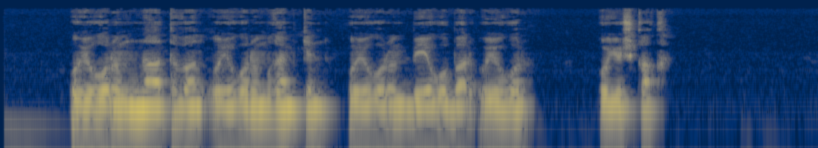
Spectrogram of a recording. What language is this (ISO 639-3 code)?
uig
